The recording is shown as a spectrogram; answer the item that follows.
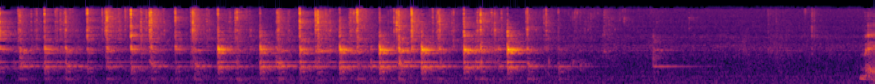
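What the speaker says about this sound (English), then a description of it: "I'm going to stir it up. Get that sugar all dissolved in there." A spoon stirs sugar into kombucha tea in a container, a steady run of rhythmic scraping clinks for about four seconds, then it stops and only faint room noise remains.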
